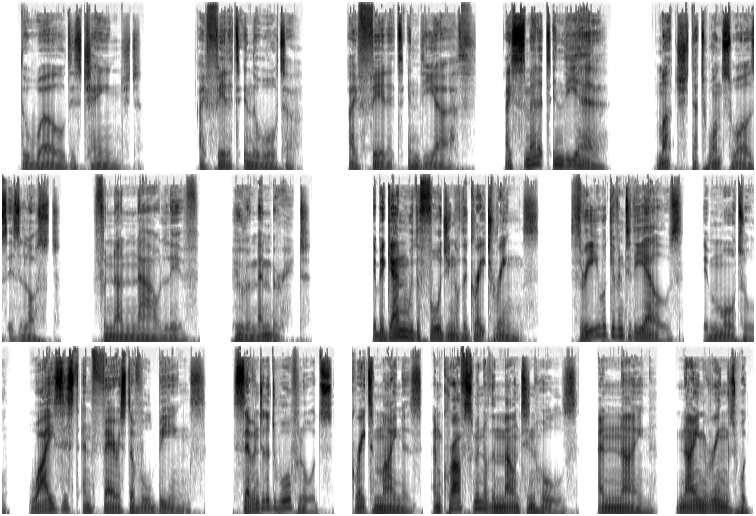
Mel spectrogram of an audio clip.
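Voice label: French, Accented English; voice demos; GoLocalise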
